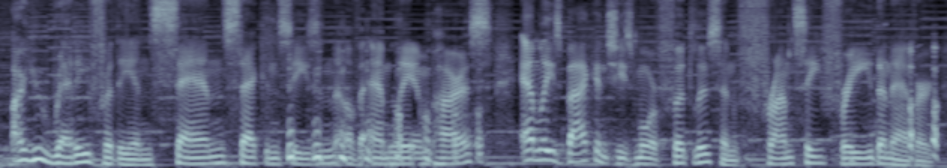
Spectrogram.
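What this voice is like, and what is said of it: Dramatic movie-trailer voiceover voice. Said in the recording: “put on my voiceover man voice”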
